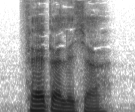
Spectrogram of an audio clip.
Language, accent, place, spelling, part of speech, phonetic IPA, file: German, Germany, Berlin, väterlicher, adjective, [ˈfɛːtɐlɪçɐ], De-väterlicher.ogg
- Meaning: inflection of väterlich: 1. strong/mixed nominative masculine singular 2. strong genitive/dative feminine singular 3. strong genitive plural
